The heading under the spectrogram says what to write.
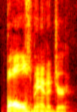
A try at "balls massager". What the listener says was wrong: You say ball massager. You said ball manager.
